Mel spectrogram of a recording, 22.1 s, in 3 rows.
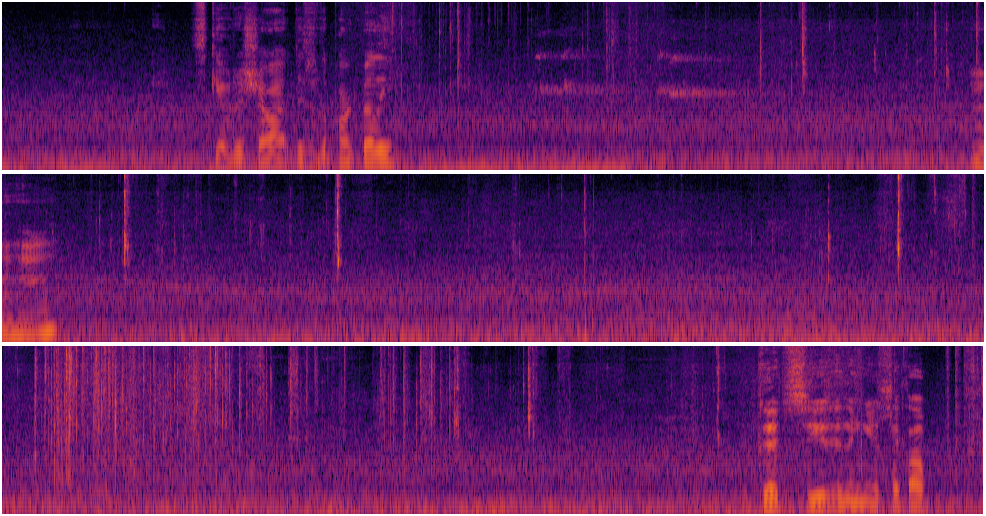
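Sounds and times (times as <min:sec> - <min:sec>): crunchy crackling: 0:02.9 - 0:05.0, 0:05.6 - 0:19.3
man chewing: 0:05.7 - 0:11.7, 0:12.3 - 0:20.3.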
